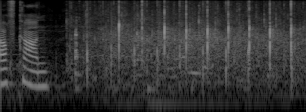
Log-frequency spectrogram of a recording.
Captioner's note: applauding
